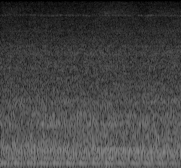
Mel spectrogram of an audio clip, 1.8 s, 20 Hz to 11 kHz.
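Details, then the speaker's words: Wrecked 2015–2018 Audi A6 C7.5 diesel, first run after replacing pyro fuse, radiators suspected damaged with apparently no coolant so run briefly: steady even diesel idle, smooth low rumble, no knocks or misses; sounds healthy. "so far she sounds good happy days so I've not bought a paper we this car now runs"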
